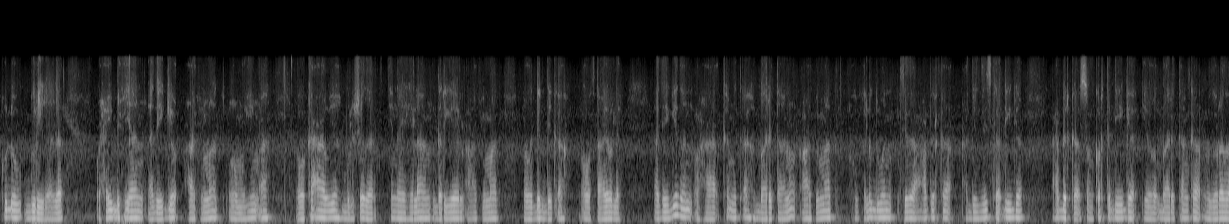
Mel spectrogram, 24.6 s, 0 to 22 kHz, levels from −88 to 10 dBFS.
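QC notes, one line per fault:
Throughout: Bluetooth LC3 compression, likely. Nothing in the speech reaches above about 7.8 kHz, so the top end sounds cut off and dull. The damage is heavy. The upper band has a breathy, grainy hiss where detail should be, because the codec discards much of that spectrum and fills it with noise. The coarseness points to a low bitrate, around 16 kbps, coded in 10 ms transform frames.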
